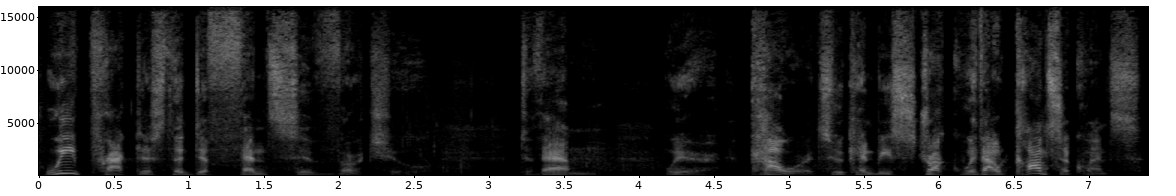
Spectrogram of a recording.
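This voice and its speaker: An actor playing a proud, sceptical martial-sect elder in a game, a man with a gravelly, husky voice and a blunt, weighty manner. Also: medium pitch, huge pitch swings, slow pace, sharp tone, no room sound, exaggerated voice. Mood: sceptical, scornful.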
